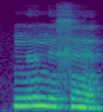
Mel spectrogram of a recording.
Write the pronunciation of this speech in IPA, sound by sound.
n ɘ n e x ɛ

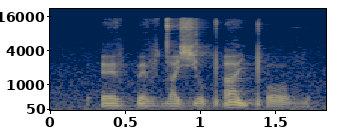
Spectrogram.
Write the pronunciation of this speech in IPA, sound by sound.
ʔ ɛ v p ɛ v d a ɕ ɤ pʼ a j pʼ ɔ v

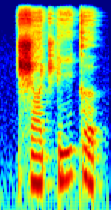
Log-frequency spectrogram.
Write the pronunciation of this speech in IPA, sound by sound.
ʃ a t͡ʃʼ i k ə

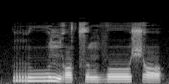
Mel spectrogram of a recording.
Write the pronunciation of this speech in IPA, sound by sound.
r uː˦ ɲ ɔ˨ t͡s ʊ˨ ŋ v oː˨ ʃ ɔ˨

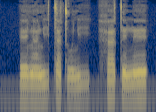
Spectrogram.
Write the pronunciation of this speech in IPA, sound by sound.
ɛ˧ l ã˧ l i˦ t a˦˨ t o˧ l i˦ | h a˦ t ɛ̃˧ n ɛ̃˦

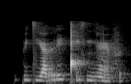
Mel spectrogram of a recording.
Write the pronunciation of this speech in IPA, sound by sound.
p y tʲ aː r i ǃʼ i sʲ ŋ ɡ ɛ̃ː f

